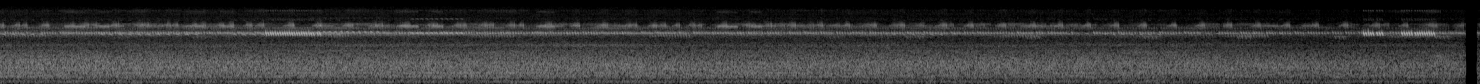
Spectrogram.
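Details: Gentle nighttime cricket chirping, a shrill, rapidly pulsed trill running throughout, with a few louder bursts near the start and again toward the end before a sudden cut.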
